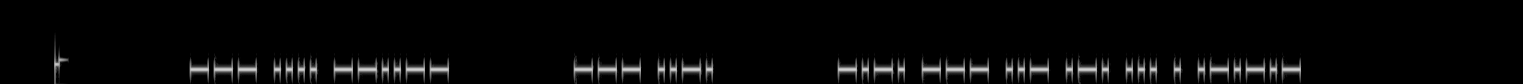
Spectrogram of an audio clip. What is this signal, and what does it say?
Morse code, heard as a keyed tone, about 21 wpm, 700 Hz. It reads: OH, OF COURSE.
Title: 3x Word-Spacing - Sentences from Top 500 Words - 20wpm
